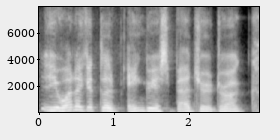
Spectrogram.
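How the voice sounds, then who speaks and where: A tabletop role-playing game player who laughs often and talks haltingly, repeating words. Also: medium pitch, fairly bright tone. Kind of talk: casual game chat.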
